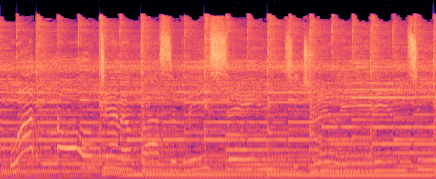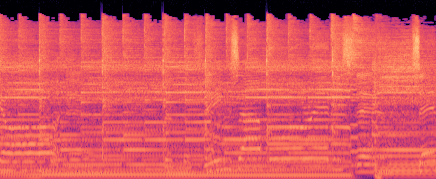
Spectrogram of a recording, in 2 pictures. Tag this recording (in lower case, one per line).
music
